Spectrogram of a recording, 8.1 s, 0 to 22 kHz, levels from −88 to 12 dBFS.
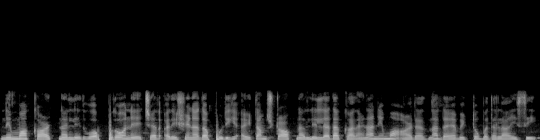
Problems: none marked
